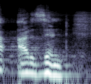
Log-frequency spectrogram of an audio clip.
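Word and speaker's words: urgent: एन से आधा और टी से ट लिखा अर्जेंट। यानी अगर किसी भी शब्द के शुरू में यू लिखा होगा तो उसका उच्चारण अ हो जाएगा।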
